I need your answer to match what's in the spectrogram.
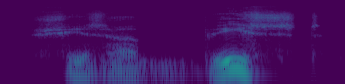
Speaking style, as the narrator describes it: muttered Zetos

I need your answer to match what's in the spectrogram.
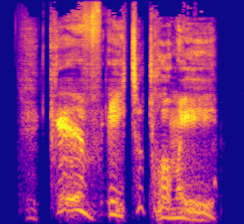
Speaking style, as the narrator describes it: snarled Krukesh

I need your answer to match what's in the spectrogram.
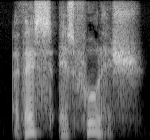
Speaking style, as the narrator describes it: he said, his voice as placid as though he were still alone on the Altak

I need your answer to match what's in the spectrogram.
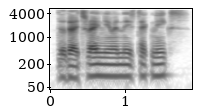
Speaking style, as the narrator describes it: Kiss asked softly

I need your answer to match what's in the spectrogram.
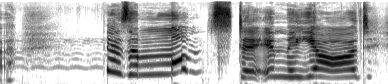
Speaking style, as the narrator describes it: she whimpered

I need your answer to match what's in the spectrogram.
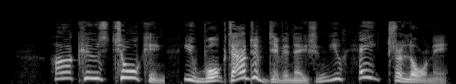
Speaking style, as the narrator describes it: said Ron indignantly

